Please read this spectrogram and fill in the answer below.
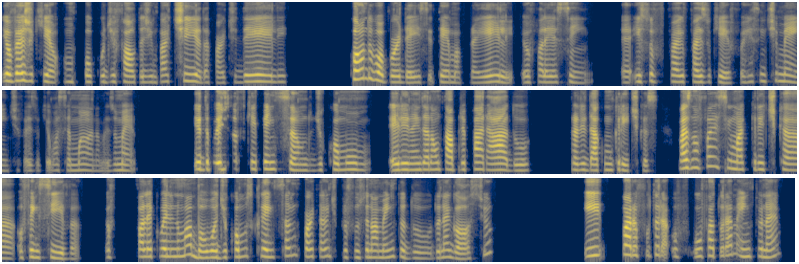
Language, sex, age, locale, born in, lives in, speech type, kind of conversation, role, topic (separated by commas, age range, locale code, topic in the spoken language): Portuguese, female, 30-34, pt-BR, Brazil, Italy, conversation, advice, user, Como posso dar feedback sem ser percebido como crítico?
